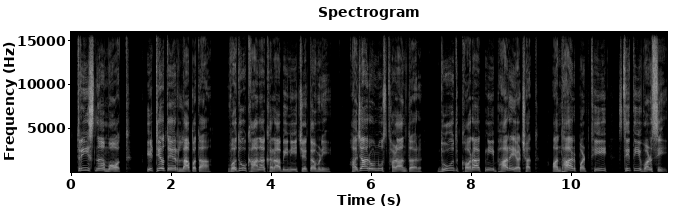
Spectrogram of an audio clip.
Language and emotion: Gujarati, neutral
